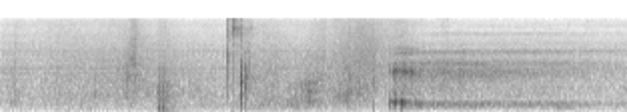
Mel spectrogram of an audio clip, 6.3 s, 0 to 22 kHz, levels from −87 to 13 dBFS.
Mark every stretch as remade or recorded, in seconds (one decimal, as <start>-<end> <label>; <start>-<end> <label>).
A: 0.0-4.3 recorded; 4.3-5.6 remade; 5.6-6.3 recorded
